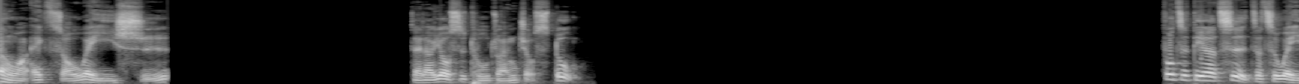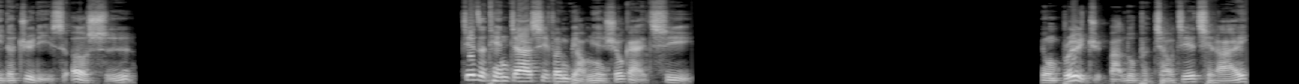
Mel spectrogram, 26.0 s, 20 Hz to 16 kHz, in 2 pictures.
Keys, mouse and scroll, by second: 0.9 click, 3.6 KP_3, 5.1 r, 6.5-7.7 drag, 8.7 KP_1, 9.6 shift+click, 10.1 click, 11.2 shift+d, 12.2 click, 13.7-14.7 drag, 15.5 middle click, 15.7 typing, 19.2 middle click, 20.1 middle click, 20.9 middle click, 22.0 shift+click, 22.6 shift+click, 23.1 shift+click, 24.2 click, 24.8 click, 25.5 shift+click.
